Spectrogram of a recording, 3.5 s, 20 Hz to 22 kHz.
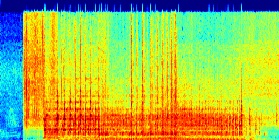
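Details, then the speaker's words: One of a pair of 50-year-old OMC 50 two-stroke outboards, stored 5+ years and run on water muffs, choke applied, in neutral: cranks briefly, catches at once with a raspy, rising buzz, then eases down. It was not pumping water. Clean cold start. "But boy, that lit right off, didn't it? Not too bad for 7, 8 years."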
